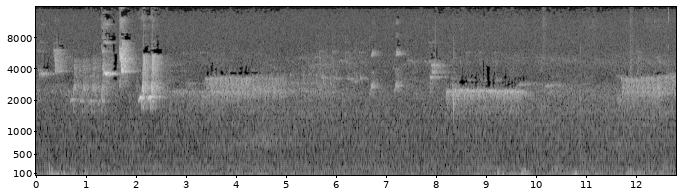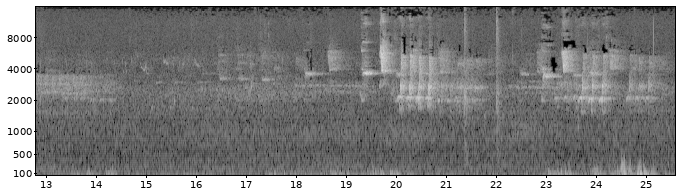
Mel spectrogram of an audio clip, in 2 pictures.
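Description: Small birds chirping and trilling in repeated short bouts, some calls a fast buzzy trill held for a second or two. Low rumbles sit underneath, strongest near the end.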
